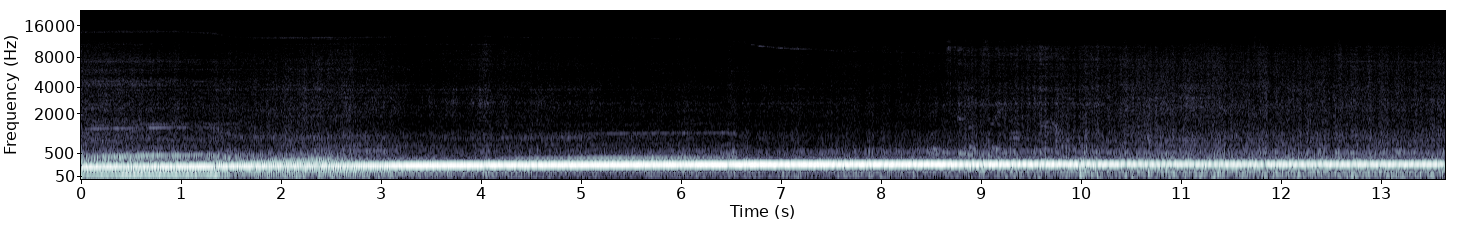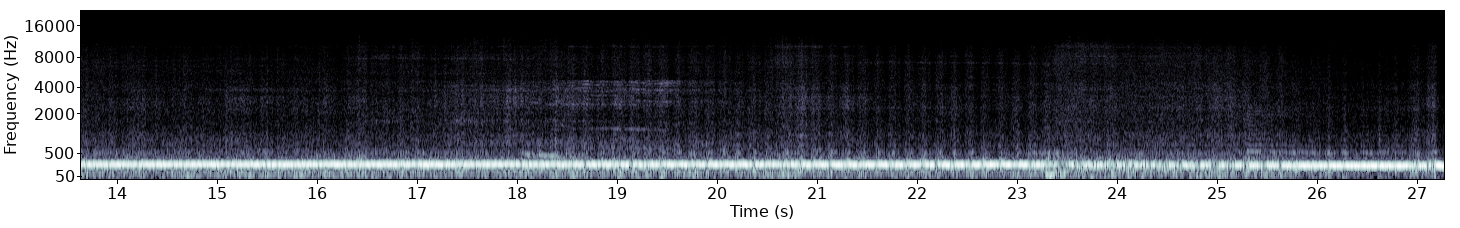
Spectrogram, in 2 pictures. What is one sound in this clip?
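The bus rattles and shakes as it rolls over the road.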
